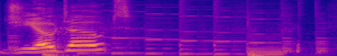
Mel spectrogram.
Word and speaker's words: Godot: It's pronounced Geodot.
